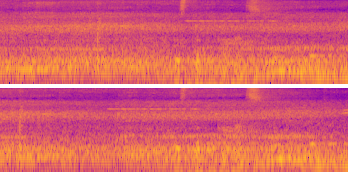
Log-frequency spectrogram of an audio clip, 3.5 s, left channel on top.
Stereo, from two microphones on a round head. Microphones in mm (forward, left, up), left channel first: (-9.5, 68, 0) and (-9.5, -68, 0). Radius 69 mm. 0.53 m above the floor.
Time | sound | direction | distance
1.7 | a man speaking | 25° left (ahead or behind) | 1.0 m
